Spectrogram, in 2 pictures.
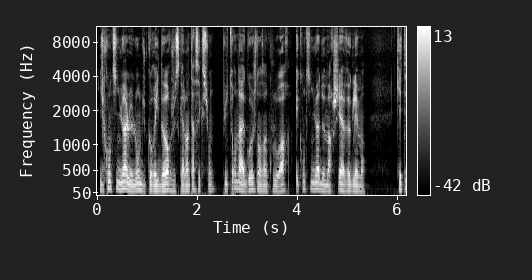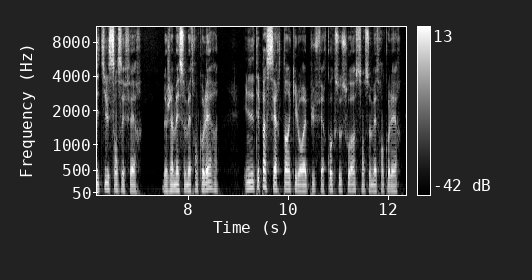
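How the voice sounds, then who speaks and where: Low, mellow male audiobook narrator. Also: fairly quick, dry recording. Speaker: audiobook reader.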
